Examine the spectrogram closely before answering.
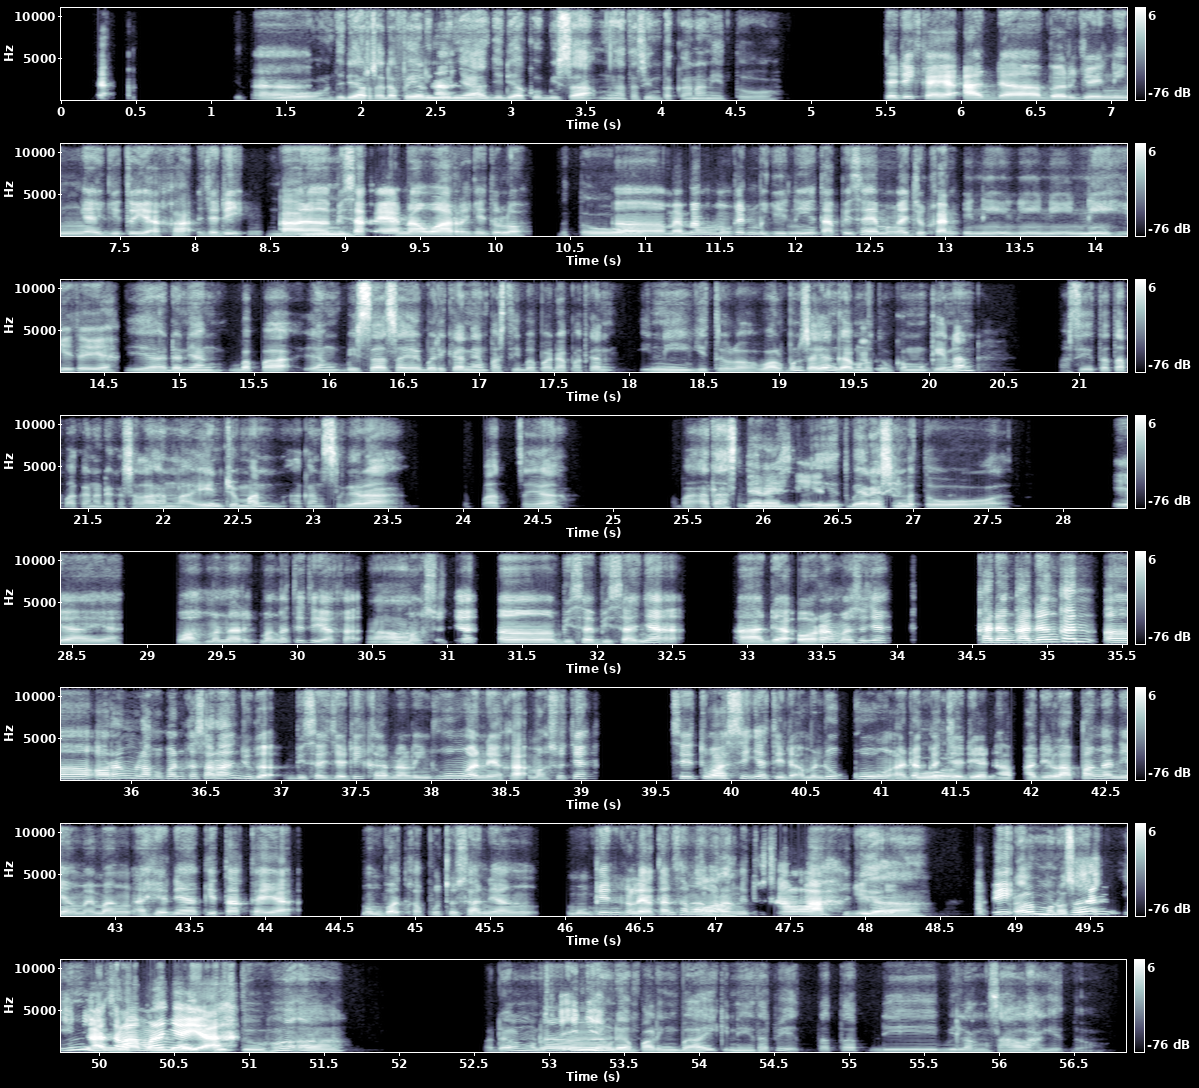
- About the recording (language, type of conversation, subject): Indonesian, podcast, Bagaimana kamu menghadapi tekanan sosial saat harus mengambil keputusan?
- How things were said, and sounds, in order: in English: "value-nya"; in English: "bargaining-nya"; other background noise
